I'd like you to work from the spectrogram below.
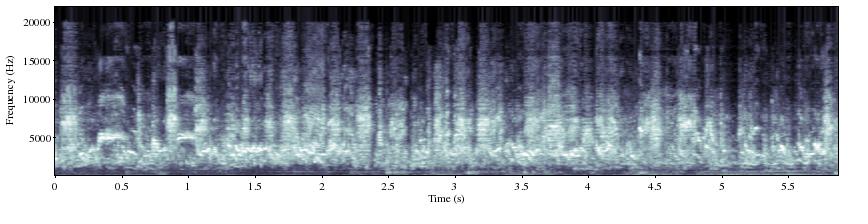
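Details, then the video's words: Parakeets in breeding pairs in an aviary give constant high chirps and scratchy chatter, many birds overlapping in a dense, even twittering throughout. "Happy budgie chirping sounds | parakeet breeding pairs"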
